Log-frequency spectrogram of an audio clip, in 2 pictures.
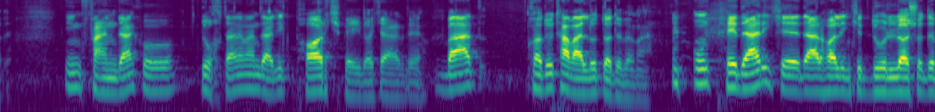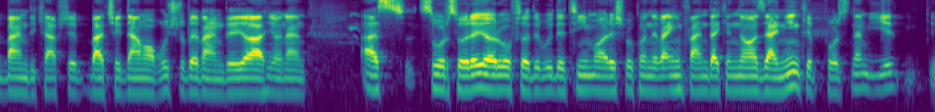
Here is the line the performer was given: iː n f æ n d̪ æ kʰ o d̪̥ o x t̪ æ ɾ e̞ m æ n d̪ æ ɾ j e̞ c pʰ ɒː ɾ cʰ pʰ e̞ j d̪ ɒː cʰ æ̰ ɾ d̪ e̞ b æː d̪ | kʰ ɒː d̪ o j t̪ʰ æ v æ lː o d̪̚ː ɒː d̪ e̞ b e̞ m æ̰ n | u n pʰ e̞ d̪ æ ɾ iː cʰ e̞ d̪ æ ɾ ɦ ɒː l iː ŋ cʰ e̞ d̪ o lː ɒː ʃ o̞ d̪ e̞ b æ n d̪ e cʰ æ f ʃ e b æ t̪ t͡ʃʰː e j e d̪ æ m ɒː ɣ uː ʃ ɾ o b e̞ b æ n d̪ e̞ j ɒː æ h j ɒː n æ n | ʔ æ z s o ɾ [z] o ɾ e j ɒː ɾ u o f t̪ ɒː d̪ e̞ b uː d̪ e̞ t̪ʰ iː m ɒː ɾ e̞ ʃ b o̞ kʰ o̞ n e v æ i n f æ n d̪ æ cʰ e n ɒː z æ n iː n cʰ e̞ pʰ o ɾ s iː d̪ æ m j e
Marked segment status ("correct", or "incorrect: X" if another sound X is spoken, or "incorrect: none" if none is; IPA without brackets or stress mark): incorrect: s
